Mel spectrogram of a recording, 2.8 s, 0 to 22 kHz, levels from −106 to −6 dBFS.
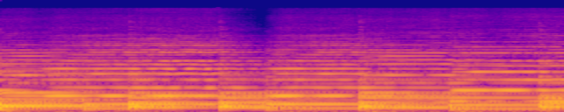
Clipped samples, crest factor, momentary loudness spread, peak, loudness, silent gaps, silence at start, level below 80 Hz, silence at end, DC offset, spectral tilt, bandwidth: under 0.1%; 12 dB; 3 LU; -10 dBFS; -24 LUFS; none; 0 s; -54 dBFS; 0 s; under 0.1%; -7.5 dB/octave; 12 kHz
